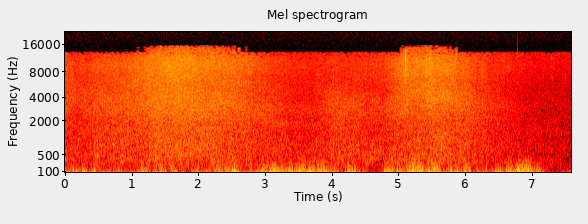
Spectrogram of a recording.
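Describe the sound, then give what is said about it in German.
Waves break on the beach at Prora on Rügen, between Binz and Sassnitz, at the start of summer. The surf rushes steadily with rolling swells and a low rumble underneath, and no voices are heard. “Wenn man weiß, wo die Wellen ans Ufer von Rügen schlagen, sieht man alles sofort vor dem geistigen Auge.”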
